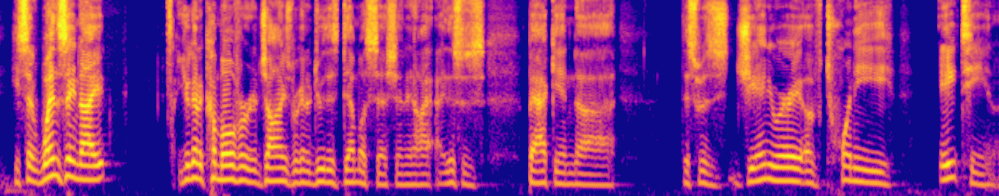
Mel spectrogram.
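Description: The speaker has a Californian accent and ordinary pitch variation, with long, frequent pauses. The recording is very clean, with a silent background. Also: man. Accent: Californian American. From Los Angeles. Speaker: rock drummer. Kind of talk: casual interview chat. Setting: recording studio.

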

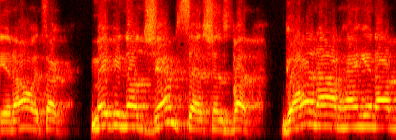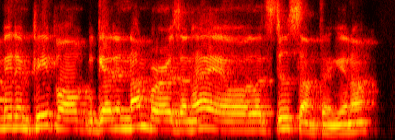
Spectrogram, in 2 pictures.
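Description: This man has an Israeli accent and a high pitch. He talks at a moderate pace. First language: Hebrew. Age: 50s. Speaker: guitarist and music teacher. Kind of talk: casual chat.

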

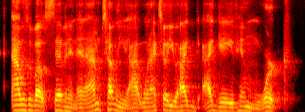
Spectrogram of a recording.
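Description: Speaking at a medium pitch, a man with an American accent sounds somewhat breathy. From US. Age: 30s. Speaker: comedian and actor. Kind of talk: casual interview.

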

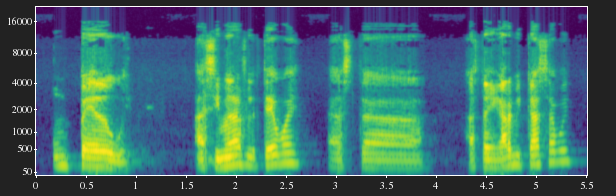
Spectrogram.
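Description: In a Mexican accent, the speaker talks at a fairly slow pace with long, frequent pauses. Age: 30s. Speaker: podcast co-host. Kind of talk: casual chat.

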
